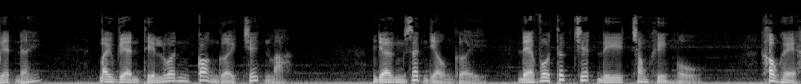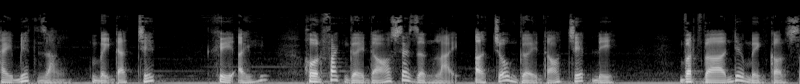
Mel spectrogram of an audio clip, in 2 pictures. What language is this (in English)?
Vietnamese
